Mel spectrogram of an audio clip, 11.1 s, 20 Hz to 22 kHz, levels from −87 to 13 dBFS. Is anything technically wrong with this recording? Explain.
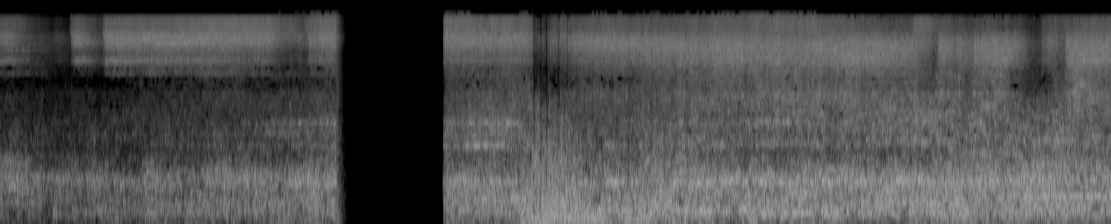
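Yes. From 3.35 to 4.45 s there is a call audio freeze: the last sound trails off into about 0.94 s of silence, then the audio resumes where it stopped. The likely cause is delayed packets draining the jitter buffer, inserting roughly 1.08 s without losing content.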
